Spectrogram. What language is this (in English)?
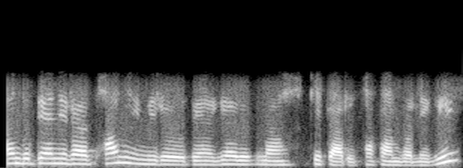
Nepali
